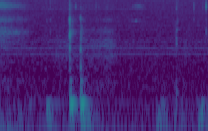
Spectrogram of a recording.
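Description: A computer mouse click, heard as two quick ticks close together a little after halfway.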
